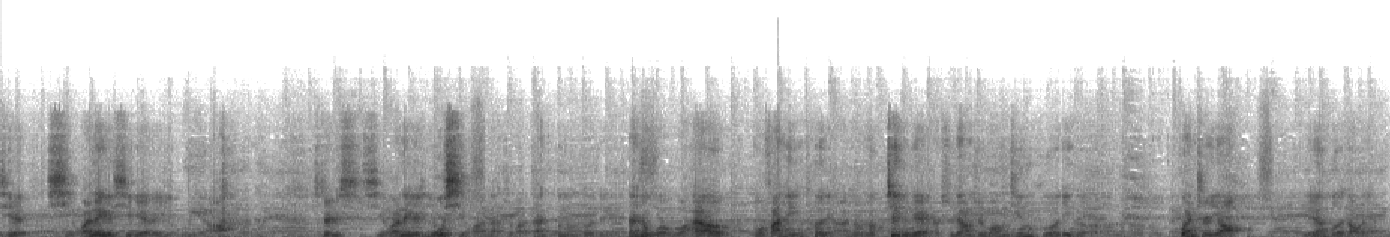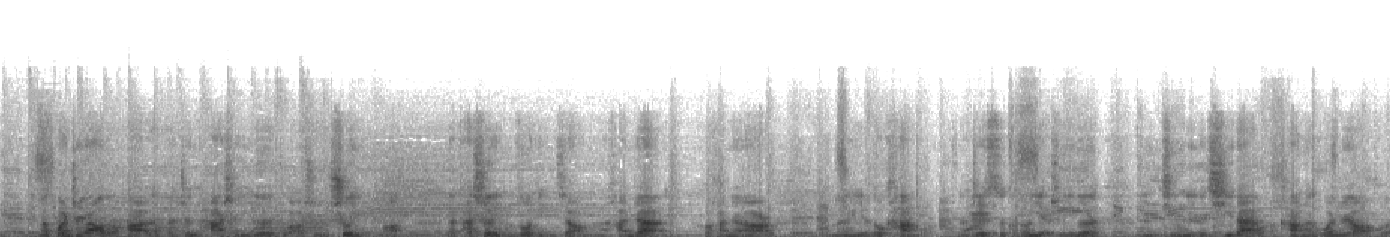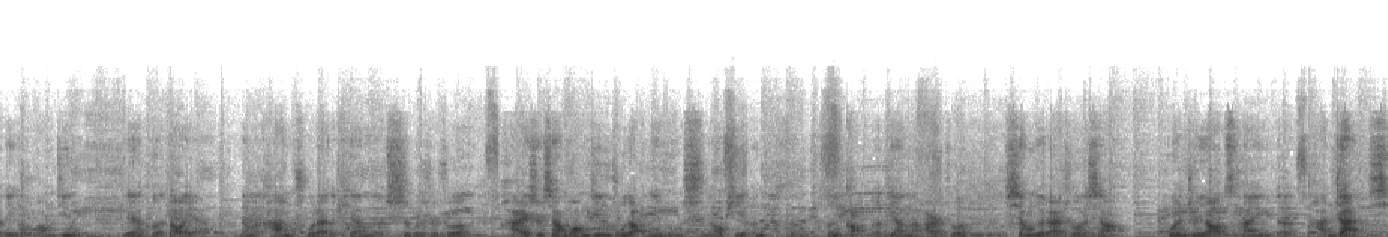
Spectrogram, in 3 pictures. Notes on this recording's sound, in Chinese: 节目剪辑本次不是主播团队，大致背景音乐较大。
